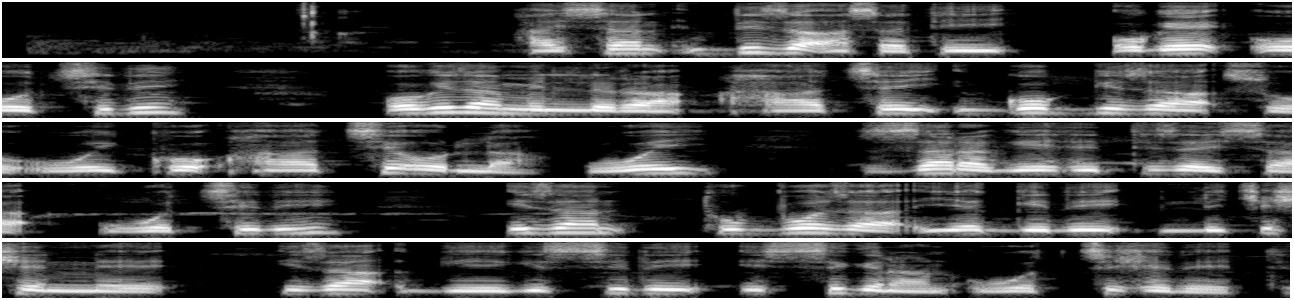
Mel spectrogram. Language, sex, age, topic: Gamo, male, 25-35, government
